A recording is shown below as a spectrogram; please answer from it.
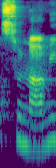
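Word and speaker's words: tsunami: Now word सुनामी कहाँ से आया? वर्ड सुनामी आया जापानीज लैंग्वेज से। सु, टी साइलेंट होता है, सु मतलब हार्बर और नामी मतलब वेव।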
